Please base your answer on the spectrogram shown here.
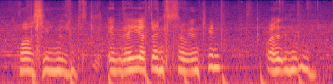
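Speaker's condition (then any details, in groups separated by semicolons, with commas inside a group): Cerebral palsy; since birth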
